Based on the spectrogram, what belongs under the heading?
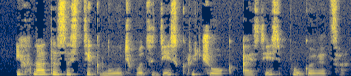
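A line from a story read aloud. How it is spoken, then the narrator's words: Calm brother. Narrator (Russian): сказал спокойно брат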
